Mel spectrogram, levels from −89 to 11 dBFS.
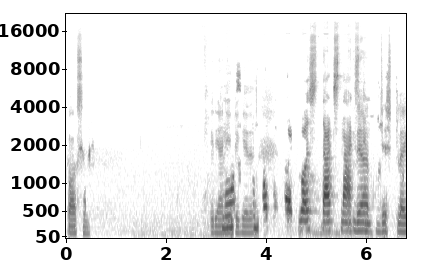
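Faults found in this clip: Echo leak at 3.33–3.50 s and 6.22–6.30 s: faint delayed copy of the talker trailing by 384 ms, about 25 then 30 dB under the speech. Likely the far-end speakerphone's echo canceller letting residual loudspeaker pickup back through.

Speech suppressed in double talk at 3.35–3.39 s (shallow dip, about 5 dB), 3.68–4.53 s (roughly half a second affected, down about 25 dB) and 6.15–6.45 s (near dropout, about 35 dB). Likely the echo canceller ducking both its own talker and the loudspeaker echo while both sides overlap.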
